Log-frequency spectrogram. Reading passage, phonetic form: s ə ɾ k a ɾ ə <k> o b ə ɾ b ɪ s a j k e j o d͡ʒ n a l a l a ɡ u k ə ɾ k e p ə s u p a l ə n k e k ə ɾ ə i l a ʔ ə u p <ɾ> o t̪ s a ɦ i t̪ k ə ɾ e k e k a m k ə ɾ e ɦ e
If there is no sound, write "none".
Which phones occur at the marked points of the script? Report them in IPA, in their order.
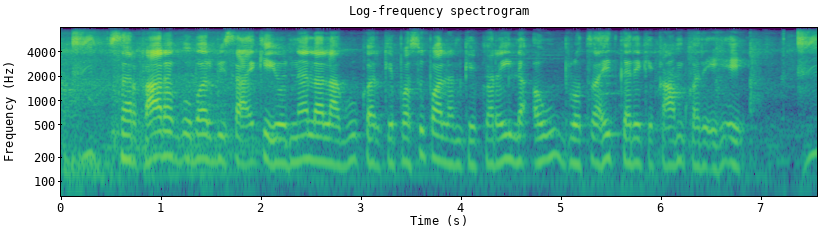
ɡ, ɾ

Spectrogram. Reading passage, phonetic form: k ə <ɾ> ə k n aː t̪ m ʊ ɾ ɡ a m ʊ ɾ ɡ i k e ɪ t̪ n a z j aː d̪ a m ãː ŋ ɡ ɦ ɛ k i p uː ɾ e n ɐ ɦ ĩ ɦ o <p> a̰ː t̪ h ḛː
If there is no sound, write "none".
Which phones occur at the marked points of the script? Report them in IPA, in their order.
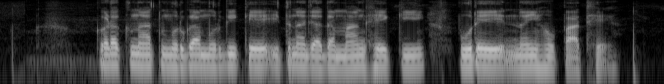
ɽ, p

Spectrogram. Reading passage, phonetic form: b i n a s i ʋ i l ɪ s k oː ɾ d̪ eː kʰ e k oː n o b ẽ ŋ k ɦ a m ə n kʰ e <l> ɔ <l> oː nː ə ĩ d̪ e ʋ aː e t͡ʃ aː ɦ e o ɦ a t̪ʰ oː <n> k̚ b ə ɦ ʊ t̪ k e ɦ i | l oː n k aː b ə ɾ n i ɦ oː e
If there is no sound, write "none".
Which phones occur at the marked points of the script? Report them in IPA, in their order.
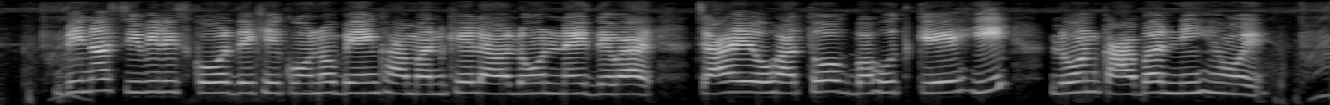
l, l, none

